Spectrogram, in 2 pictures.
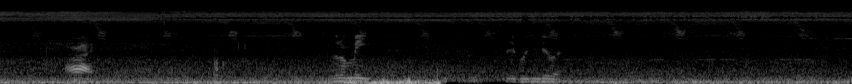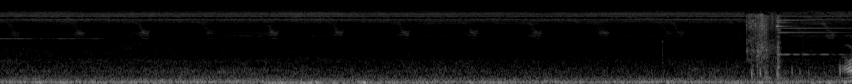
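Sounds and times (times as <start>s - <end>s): wind rumbling on microphone: 3.1s - 4.5s, 11.2s - 12.6s.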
